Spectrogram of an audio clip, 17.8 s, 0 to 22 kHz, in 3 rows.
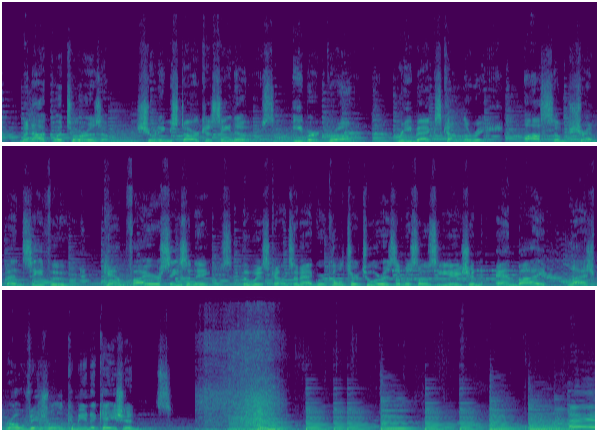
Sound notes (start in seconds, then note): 13.8 fire roars; 14.4 jaunty piano music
